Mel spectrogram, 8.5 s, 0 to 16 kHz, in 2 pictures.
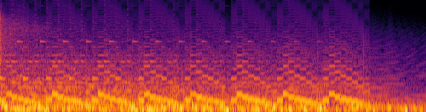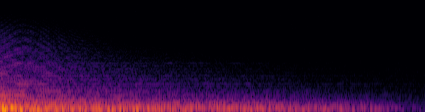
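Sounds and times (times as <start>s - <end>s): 
slot machine jackpot: 0.0s - 3.7s.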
